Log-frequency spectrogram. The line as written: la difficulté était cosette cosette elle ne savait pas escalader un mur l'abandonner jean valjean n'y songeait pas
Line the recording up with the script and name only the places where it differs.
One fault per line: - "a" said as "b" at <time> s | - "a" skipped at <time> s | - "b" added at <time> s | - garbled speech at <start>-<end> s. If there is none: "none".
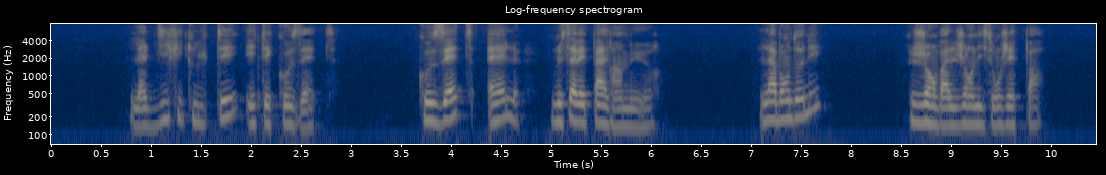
- "escalader" skipped at 5.5 s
